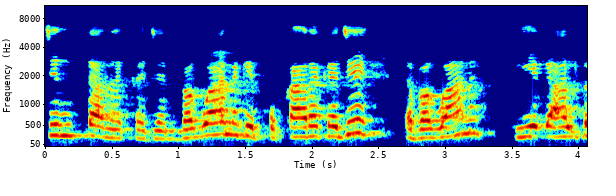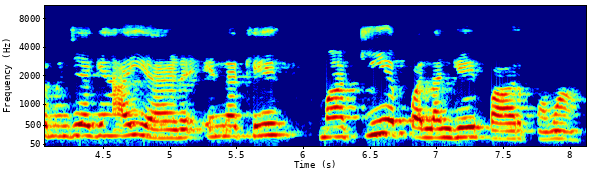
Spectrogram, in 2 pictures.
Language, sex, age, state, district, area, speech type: Sindhi, female, 60+, Rajasthan, Ajmer, urban, spontaneous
